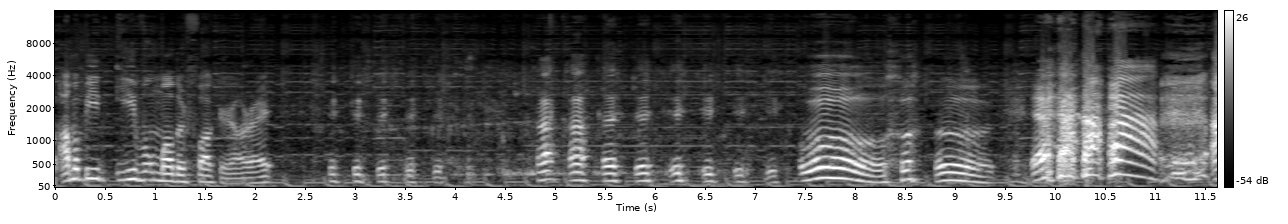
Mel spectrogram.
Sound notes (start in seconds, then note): 2.7 evil laughing; 4.8 more evil laughing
